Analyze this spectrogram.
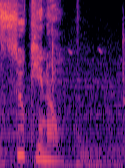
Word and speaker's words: Tsukino: And the bonds between monsters and riders are just like your bond with Tsukino. It confuses me that the T is silent in that. It's like pterodactyl.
